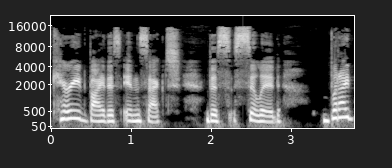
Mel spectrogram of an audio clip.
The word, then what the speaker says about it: psyllid: It's transmitted to the trees by an insect, the Asian citrus psyllid. Psyllid starts with a P. The P is silent.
